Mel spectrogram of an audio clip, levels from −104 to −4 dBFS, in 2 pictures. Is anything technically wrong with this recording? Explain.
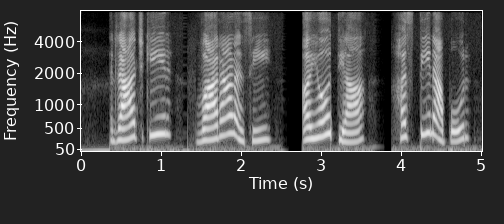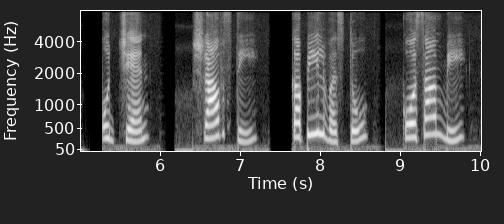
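Yes, there are two kinds of problem.

Comfort noise in place of the background shows up at 0.00–0.36, 1.33–1.43, 5.00–5.28, 6.19–7.66 and 8.82–9.04 s. The room tone turns into a flat, featureless hiss, most likely because discontinuous transmission stopped sending during pauses and the receiver generated noise instead. That noise sits about 8 dB lower, about 3 dB higher, about 18 dB lower and about 3 dB lower in the gaps where a change is noticeable.

A long network dropout hits at 2.52–2.78 s and again at 7.36–7.66 s. Each time, about a quarter-second of audio is likely lost in transit. The receiver stretches the last sound very briefly, and then it's essentially silent before the audio resumes with that chunk gone. Everything here sits below 8 kHz, which fits a G.722 call path.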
